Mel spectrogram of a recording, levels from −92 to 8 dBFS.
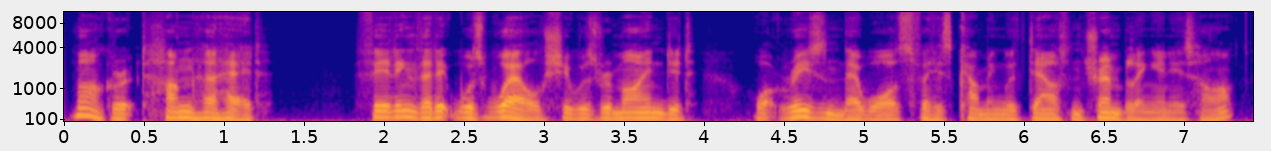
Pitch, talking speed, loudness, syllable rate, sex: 110 Hz, 210 wpm, -19 LUFS, 5.4 syllables/s, male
